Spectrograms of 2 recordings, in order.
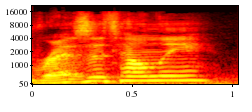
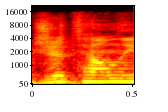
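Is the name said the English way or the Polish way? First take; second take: English; Polish. First: The name is said with an English-like start. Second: The name is said with a Polish-like start. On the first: "I pronounce my name Rezatelny" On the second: "Jetelny is probably closer to the actual Polish pronunciation"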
